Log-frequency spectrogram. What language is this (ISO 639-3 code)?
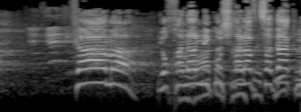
heb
